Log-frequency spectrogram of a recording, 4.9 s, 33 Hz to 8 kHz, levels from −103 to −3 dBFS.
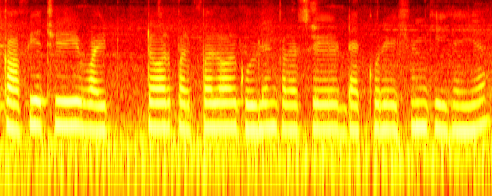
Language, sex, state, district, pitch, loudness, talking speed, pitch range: Hindi, male, Punjab, Kapurthala, 220 Hz, -18 LUFS, 160 wpm, 215-225 Hz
